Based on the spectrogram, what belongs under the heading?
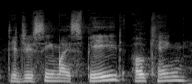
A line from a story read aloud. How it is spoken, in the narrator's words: asked the swan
